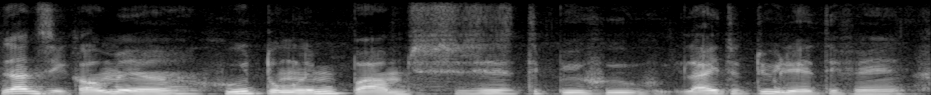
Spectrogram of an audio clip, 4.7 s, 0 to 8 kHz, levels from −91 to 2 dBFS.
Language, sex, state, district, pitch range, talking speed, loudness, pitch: Wancho, male, Arunachal Pradesh, Longding, 125-145 Hz, 155 wpm, -17 LUFS, 130 Hz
